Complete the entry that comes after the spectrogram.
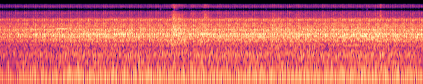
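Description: A vehicle engine idling steadily with a strong low hum, used as the engine sound for a toy road roller.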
